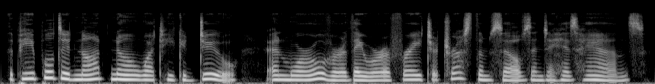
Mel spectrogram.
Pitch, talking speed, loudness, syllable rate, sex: 215 Hz, 185 wpm, -16 LUFS, 4.6 syllables/s, female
